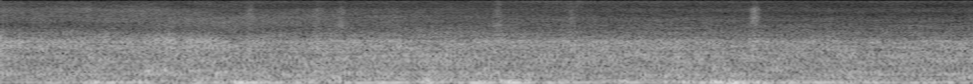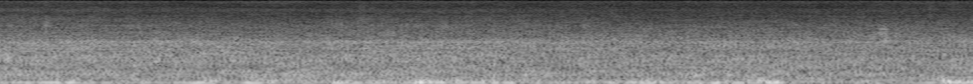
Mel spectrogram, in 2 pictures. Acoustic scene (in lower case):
park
